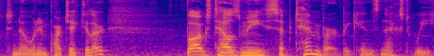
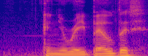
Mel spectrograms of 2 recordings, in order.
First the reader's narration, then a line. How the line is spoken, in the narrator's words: Gale asks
